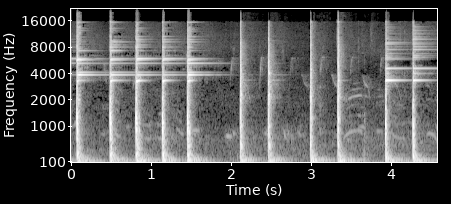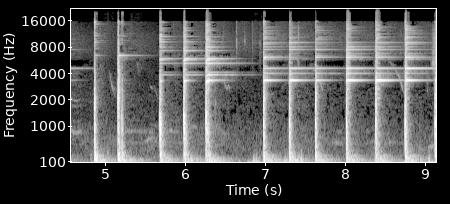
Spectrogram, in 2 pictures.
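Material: Rock.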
